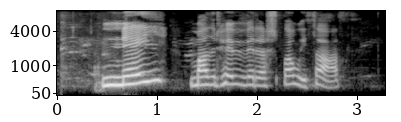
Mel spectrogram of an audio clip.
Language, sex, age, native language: Icelandic, female, 11, Icelandic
